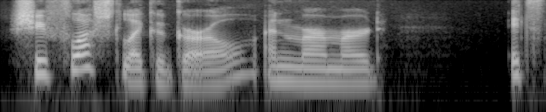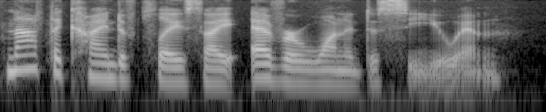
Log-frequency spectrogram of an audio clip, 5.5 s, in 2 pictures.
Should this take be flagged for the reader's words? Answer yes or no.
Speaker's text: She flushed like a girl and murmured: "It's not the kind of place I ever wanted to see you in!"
no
